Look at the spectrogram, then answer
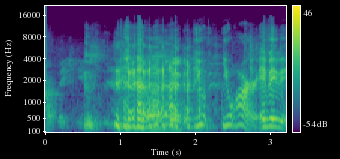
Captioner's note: laughter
